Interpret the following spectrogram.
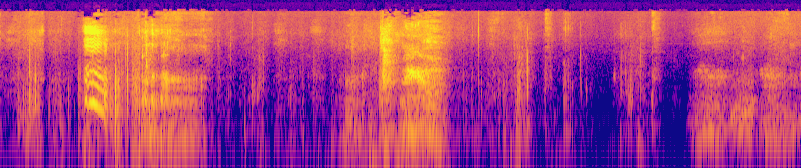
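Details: English Bulldog puppies growling and yelping in rough, noisy bursts, with a sharp squeaky yip near the start, another harsh growling burst midway, and a final grumbling flurry at the end.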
